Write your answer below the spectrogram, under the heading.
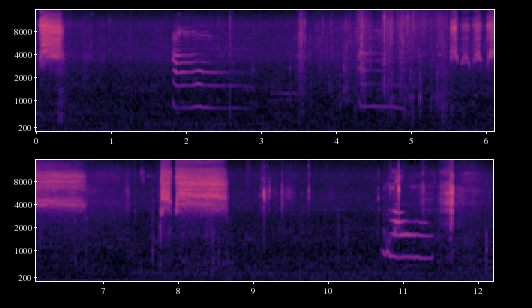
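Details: Sweet three-legged black female cat asking to be fed. Three meows spread over the stretch, one short, one clear, a final rising-falling one, between bursts of a person's 'psst' calls.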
